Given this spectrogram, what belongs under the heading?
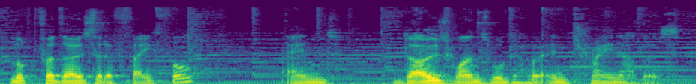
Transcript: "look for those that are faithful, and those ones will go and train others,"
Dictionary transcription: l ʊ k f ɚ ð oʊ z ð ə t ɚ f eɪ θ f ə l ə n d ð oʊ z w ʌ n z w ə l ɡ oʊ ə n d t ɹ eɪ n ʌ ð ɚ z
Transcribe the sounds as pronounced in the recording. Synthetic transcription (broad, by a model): l ʊ k f ɚ ð oʊ z ð ə t ɚ f eɪ θ f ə l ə n ð oʊ z w ʌ n z w ə l ɡ oʊ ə n t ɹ eɪ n ʌ ð ɚ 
